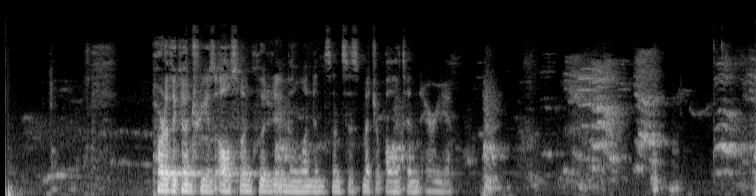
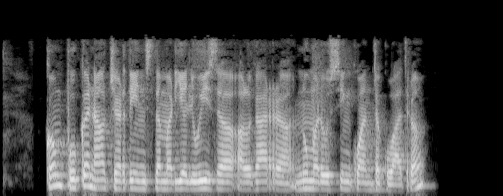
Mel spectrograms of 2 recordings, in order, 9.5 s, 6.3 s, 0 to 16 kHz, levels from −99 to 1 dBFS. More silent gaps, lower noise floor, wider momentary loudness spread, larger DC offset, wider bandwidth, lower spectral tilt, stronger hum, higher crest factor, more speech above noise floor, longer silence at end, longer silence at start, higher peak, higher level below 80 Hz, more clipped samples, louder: neither; about the same, -59 dBFS vs -57 dBFS; first, 23 LU vs 5 LU; neither; about the same, 7.6 kHz vs 7.8 kHz; first, -8 dB/octave vs -4.5 dB/octave; neither; first, 24 dB vs 16 dB; second, 36 dB vs 42 dB; second, 0 s vs 0.95 s; second, 0.1 s vs 0.6 s; about the same, -2 dBFS vs -2 dBFS; first, -44 dBFS vs -58 dBFS; neither; second, -25 LUFS vs -15 LUFS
